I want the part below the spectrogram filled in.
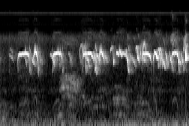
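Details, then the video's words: Bright yellow hen chicks give a busy run of shrill, overlapping peeps, high and quavering, coming in bursts with short pauses between them. "Hen Chicks Colour full Yellow Baby Of hen Chirping Sounds"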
